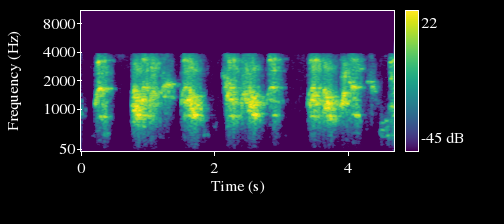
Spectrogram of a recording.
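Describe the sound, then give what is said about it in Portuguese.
A woman's dog barks over and over in quick, yappy bursts separated by short pauses, loud, with no talking alongside. “Eita, o cachorro da senhora está latindo.”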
